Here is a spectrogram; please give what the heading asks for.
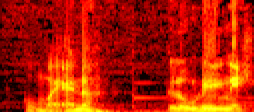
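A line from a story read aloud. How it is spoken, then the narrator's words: Angry loud shout. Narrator (Vietnamese): Hùng tức giận, hét lớn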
